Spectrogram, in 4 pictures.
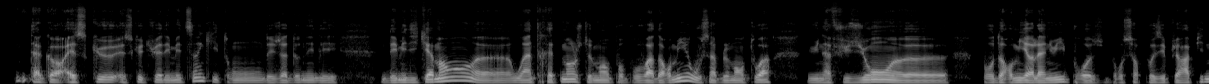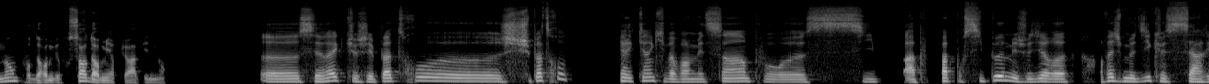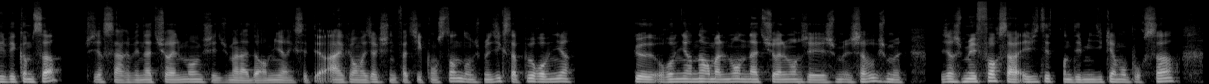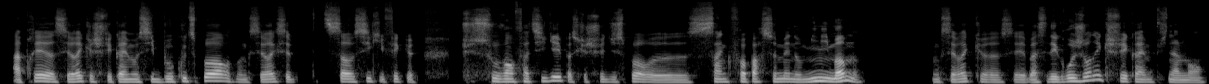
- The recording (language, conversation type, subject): French, advice, Pourquoi suis-je constamment fatigué, même après une longue nuit de sommeil ?
- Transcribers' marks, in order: stressed: "s'endormir"; stressed: "minimum"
